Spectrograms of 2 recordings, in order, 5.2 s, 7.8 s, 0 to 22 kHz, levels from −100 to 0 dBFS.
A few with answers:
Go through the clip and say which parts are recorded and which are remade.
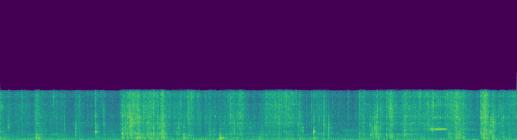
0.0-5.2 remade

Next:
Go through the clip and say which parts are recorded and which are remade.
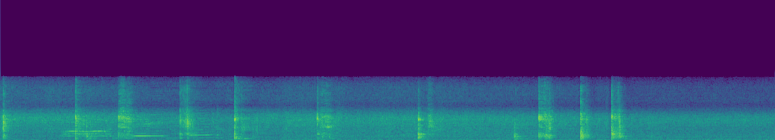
0.0-1.5 recorded; 1.5-2.8 remade; 2.8-7.8 recorded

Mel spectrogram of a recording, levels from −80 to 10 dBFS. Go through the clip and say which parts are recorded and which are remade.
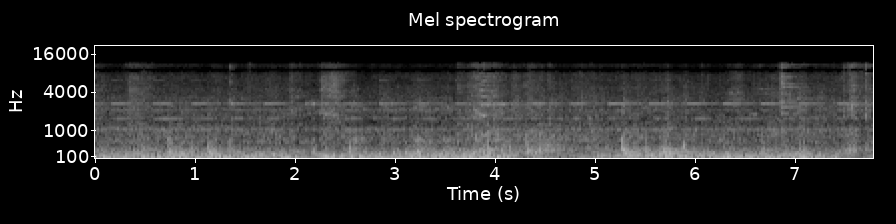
0.0-1.9 recorded; 1.9-2.5 remade; 2.5-7.8 recorded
